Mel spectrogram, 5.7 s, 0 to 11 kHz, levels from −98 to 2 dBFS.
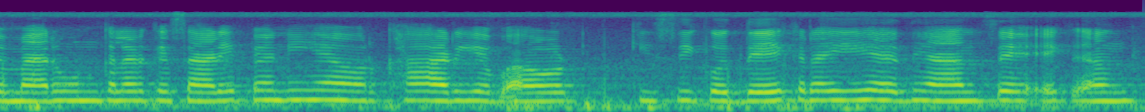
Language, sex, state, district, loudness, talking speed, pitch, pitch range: Hindi, female, Bihar, Patna, -16 LUFS, 180 wpm, 240 Hz, 230-245 Hz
